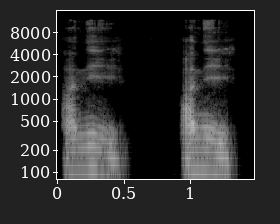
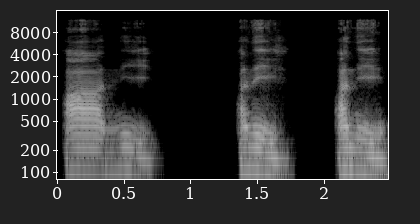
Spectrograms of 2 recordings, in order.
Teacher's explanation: Seria assim um A mais rápido. Você não vai dizer ani, ani, ani. Você não fala com muita força esse A aqui. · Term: shivá com tracinho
